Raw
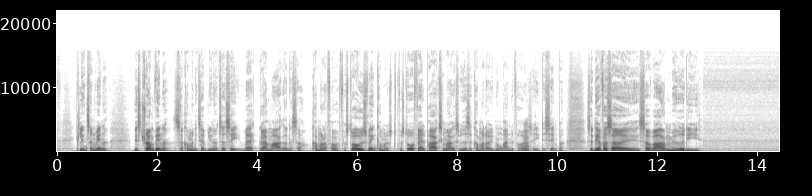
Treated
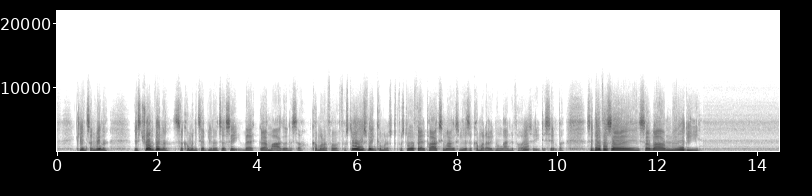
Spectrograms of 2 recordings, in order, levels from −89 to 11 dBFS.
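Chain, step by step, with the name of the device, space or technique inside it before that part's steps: full-range speaker at full volume (Doppler distortion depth 0.78 ms; speaker cabinet 150–6900 Hz, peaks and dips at 420 Hz +8 dB, 630 Hz -6 dB, 1000 Hz -7 dB, 2000 Hz -6 dB, 4600 Hz +8 dB); gain +4 dB

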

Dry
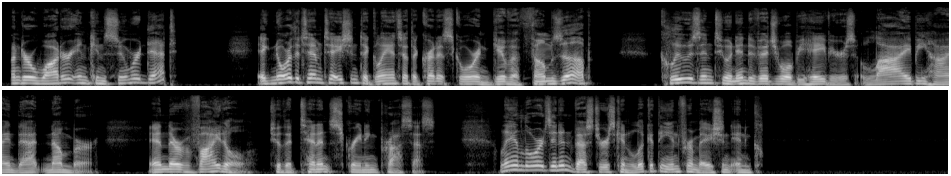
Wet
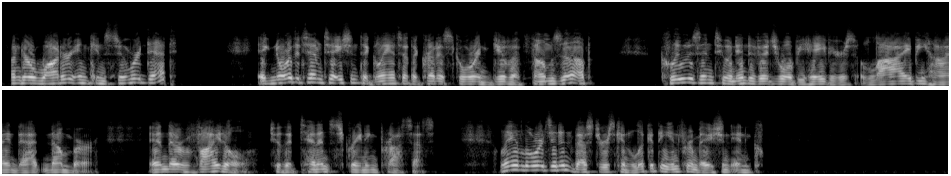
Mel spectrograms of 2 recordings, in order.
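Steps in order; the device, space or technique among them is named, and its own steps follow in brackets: 15.93–16.42 bell 310 Hz +6 dB 0.89 oct; guitar amplifier with harmonic tremolo (harmonic tremolo 10 Hz, depth 70%, crossover 1200 Hz; soft clip -14.5 dBFS, distortion -13 dB; speaker cabinet 98–3600 Hz, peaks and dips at 430 Hz +4 dB, 610 Hz +3 dB, 1100 Hz +9 dB, 1500 Hz -8 dB, 2400 Hz +7 dB)

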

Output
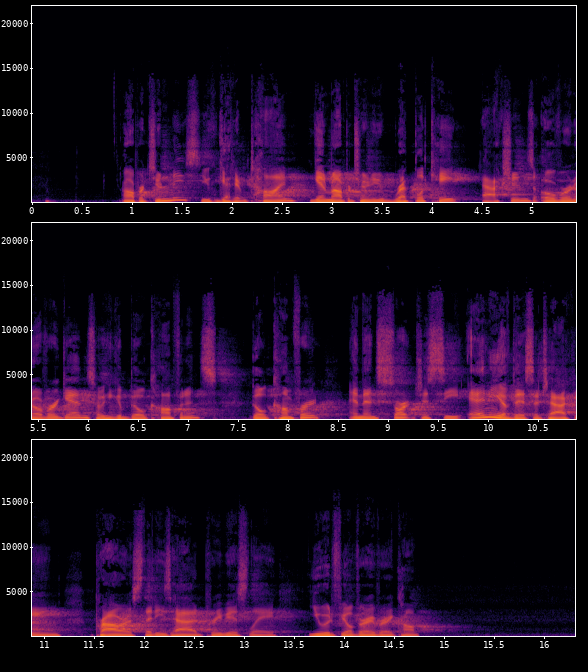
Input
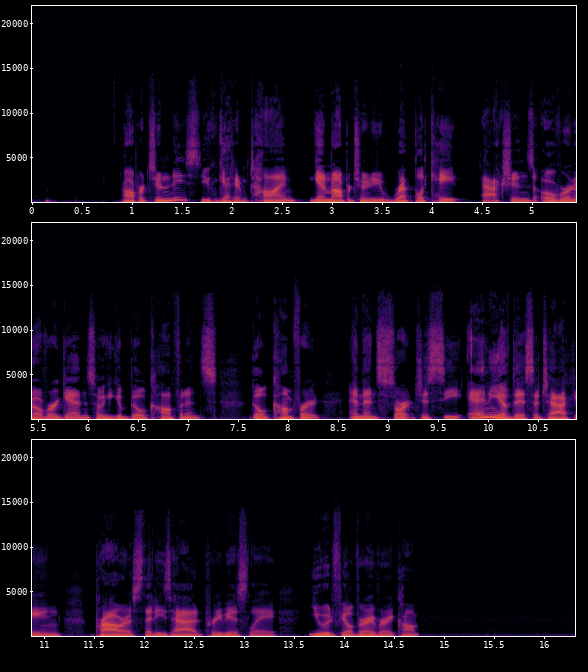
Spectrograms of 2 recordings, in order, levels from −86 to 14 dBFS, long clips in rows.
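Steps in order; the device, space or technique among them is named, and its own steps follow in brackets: filtered reverb send (on a send: HPF 570 Hz 24 dB/oct + LPF 6400 Hz + reverb RT60 1.2 s, pre-delay 0.109 s, DRR 11 dB); on the sum: gain +6.5 dB

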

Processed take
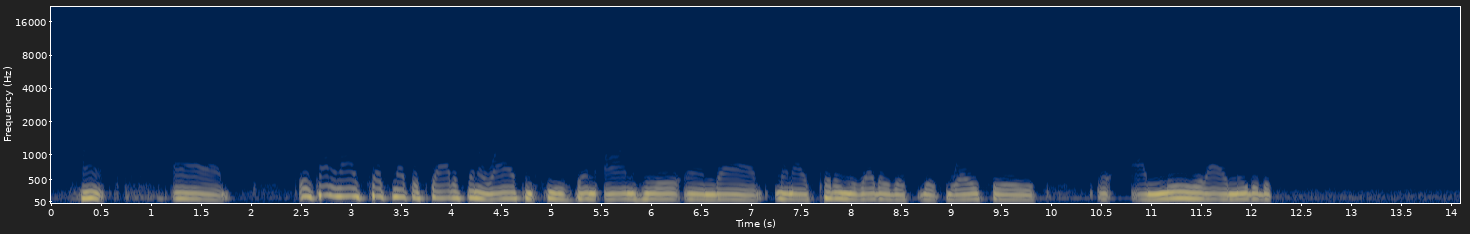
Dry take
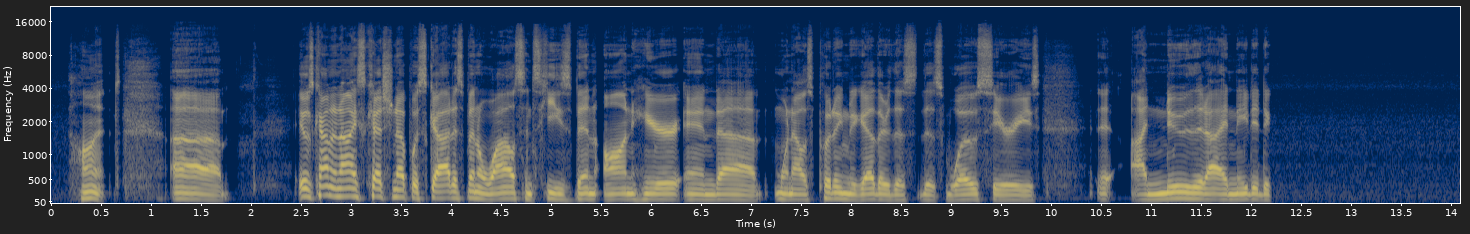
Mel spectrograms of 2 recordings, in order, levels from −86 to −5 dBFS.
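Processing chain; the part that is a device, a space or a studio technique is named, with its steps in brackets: the neighbour's flat through the wall (LPF 210 Hz 24 dB/oct; bell 130 Hz +7 dB 0.65 oct); gain -3.5 dB

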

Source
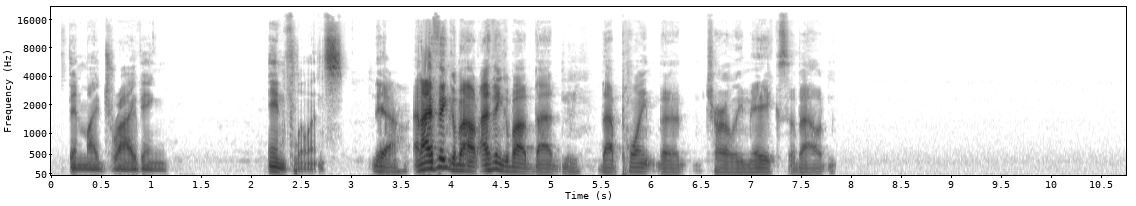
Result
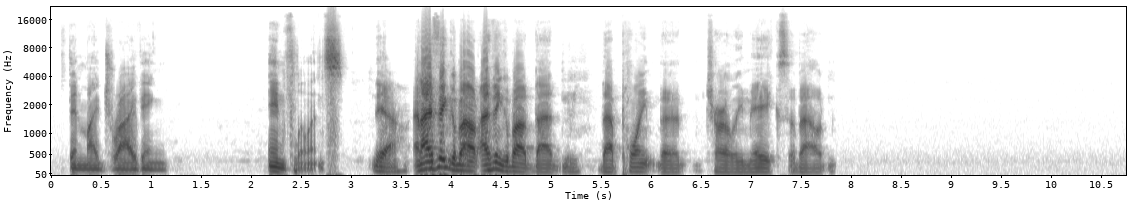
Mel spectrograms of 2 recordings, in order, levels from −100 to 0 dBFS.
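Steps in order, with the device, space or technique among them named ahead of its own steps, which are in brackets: tube preamp driven hard (tube stage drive 15 dB, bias 0.35; high shelf 5700 Hz -5 dB)

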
